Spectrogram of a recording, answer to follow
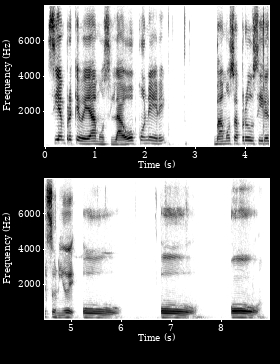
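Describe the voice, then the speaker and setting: A male English teacher who gives a pronunciation lesson and patiently repeats model words slowly. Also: a little high, dull audio.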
